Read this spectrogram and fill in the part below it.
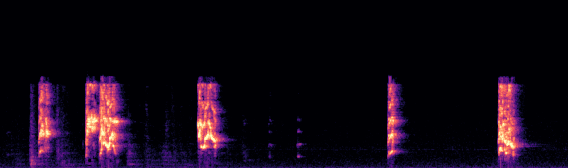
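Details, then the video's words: Loud, clean, piercing chirps from a rosy-faced lovebird, a doubled burst followed by single notes spaced roughly one to two seconds apart, against an otherwise quiet background. "Lovebird Chirping Sounds"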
